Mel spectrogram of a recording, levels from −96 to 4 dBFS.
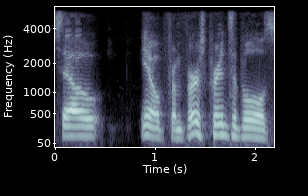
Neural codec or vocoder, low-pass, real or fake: codec, 16 kHz in and 24 kHz out, 0.6 kbps, FocalCodec, streaming, 4096 codes; 5.4 kHz; fake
